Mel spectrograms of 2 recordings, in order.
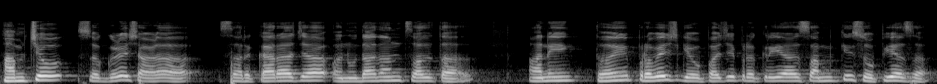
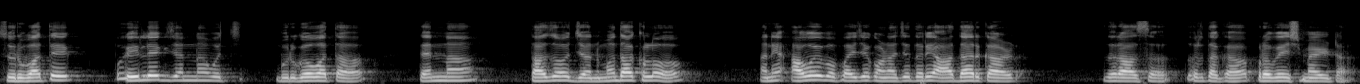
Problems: none marked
